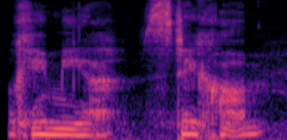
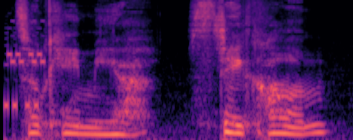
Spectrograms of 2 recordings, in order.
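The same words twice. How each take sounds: First: Very soft whisper to herself; hushed self-reassurance; inner whisper. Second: Soft whisper to herself; hushed self-reassurance; inner whisper. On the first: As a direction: barely breathe it to calm down. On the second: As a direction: whisper it to steady your nerves. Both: Acted. Inner thought calming herself.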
